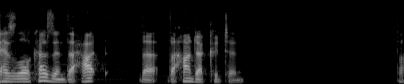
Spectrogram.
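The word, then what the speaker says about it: ホ: symbol there you go this is ho or ho when it says ho like in the word hotel show count 4.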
